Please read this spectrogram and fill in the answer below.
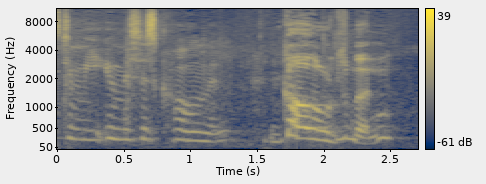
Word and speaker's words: Goldman: Goldman. I thought the D was silent. It is pronounced Coleman, isn't it? We've had some confusion. Oh, yes, Coleman. The D is silent in America.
